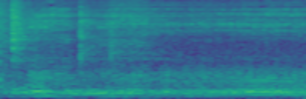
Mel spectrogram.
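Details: English Bulldog Billie, a female pet indoors, excited before her daily sponge cleaning. She gives a steady, nasal, mid-pitched whine held for two seconds with slight wavering, plus a brief rustle near the start.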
